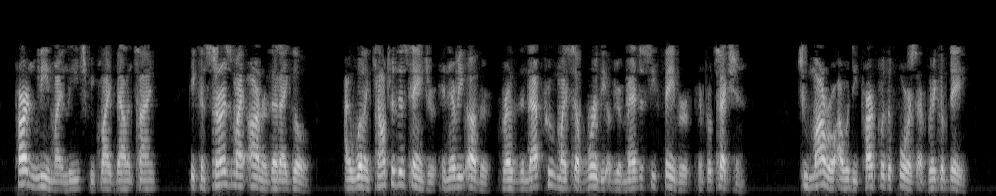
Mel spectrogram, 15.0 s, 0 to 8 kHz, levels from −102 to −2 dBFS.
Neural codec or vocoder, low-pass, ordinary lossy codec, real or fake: none; 7.2 kHz; AAC, 16 kbps; real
